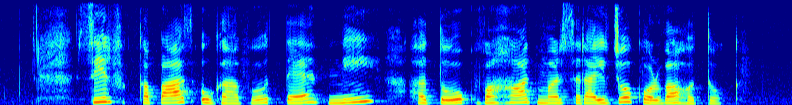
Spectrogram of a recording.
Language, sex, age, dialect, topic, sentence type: Magahi, female, 18-24, Northeastern/Surjapuri, agriculture, statement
